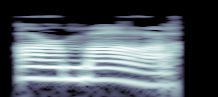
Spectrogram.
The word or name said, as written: armagh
